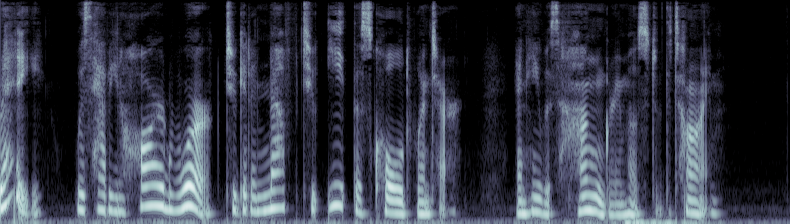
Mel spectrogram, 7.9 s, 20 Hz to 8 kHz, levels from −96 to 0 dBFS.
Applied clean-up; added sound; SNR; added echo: none; none; none; none.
